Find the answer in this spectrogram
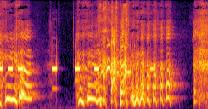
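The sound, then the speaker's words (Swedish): A voice imitates the beeping tones of pressing buttons on a phone keypad with a quick run of notes, broken by laughter, fairly loud, with short pauses between bursts. “Förlåt, man trycker på knappar på telefonen bara så man hör bara typ så här ljud, du vet.”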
